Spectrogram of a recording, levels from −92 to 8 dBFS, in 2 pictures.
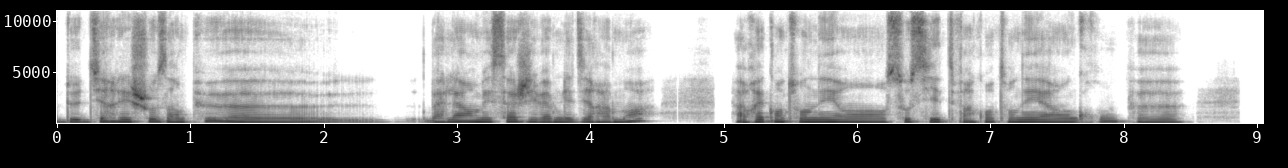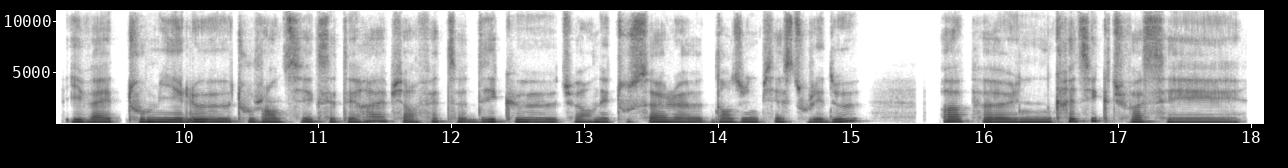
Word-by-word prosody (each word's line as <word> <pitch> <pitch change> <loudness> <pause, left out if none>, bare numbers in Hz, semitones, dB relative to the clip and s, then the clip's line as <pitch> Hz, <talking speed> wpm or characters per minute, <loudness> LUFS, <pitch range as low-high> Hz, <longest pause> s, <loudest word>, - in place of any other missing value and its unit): de 180 +1 -1
dire 190 +3 0
les 190 - +5
choses 200 0 +4
un 175 -1 +1
peu, 220 +5 -3
heu, 180 0 -3 0.4
bah 170 0 -3
là, 195 +1 +2
en - - +3
message, 190 +1 +2
il 180 - -2
va 175 - 0
me 170 - +1
les 170 - -1
dire 170 -2 -3
à 165 - -2
moi. 210 +8 -1 0.6
Après, 195 +2 +1
quand 190 -1 0
on 185 0 +6
est 185 0 +6
en 175 -1 +1
sociét 185 +2 0
enfin 160 - -2
quand 180 0 -5
on 180 - +2
est 180 -1 +3
en 170 0 0
groupe, 200 +2 -7
heu, 165 -1 -3 0.7
il 190 -1 +2
va - - +2
être 165 -1 -3
tout 195 - 0
mielleux, 185 +2 +5
tout 195 - -5
gentil 165 0 0
et 190 - 0
cetera 185 +5 -2
et - - -3
puis 205 - -3
en - - -1
fait, 190 +5 -6
dès 185 +4 0
que, 185 -3 0
tu 170 +3 -7
vois, 180 - -1
on - - +2
est 170 -2 -2
tout 180 - -9
seul, 185 +2 +2
heu, 170 - -1
dans 165 0 0
une 170 +1 0
pièce 175 +2 -4
tous 175 - -7
les - - 0
2, 220 +5 0 0.6
hop, 215 0 +1
heu, 175 -2 +3
une 175 0 +2
critique, 225 +4 -2
tu - - -6
vois? 195 0 +2
C'est 175 -2 -3
180 Hz, 220 wpm, -22 LUFS, 170-195 Hz, 0.7 s, on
